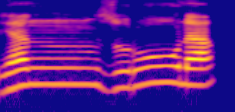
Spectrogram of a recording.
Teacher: ইয়ানজুরুনা, ইয়া নুন জবর ইয়ান, পেশ জু, ইয়ানজু, তাহলে এই নুন সাকিনের পরে হরফ ইকফা 15টির মধ্যে জোয়াদ এসছে, তাই নুন সাকিনকে একালি পরিমাণ গুণা করে পড়তে হবে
